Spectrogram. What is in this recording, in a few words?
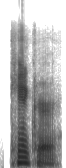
"canker", American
